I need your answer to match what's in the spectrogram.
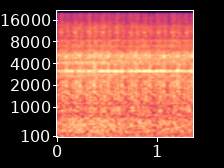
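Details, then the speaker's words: BMW E30 four-door with the M40 engine at idle: steady idle with a constant light metallic top-end clatter over a hiss; it has always rattled, cause not pinned down. "So as you can tell, guys, it doesn't sound good, but it never has. It's always sounded like a rattle"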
